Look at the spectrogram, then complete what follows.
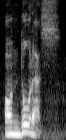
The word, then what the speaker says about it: Honduras: In Spanish, you pronounce it Honduras. The H is always silent.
